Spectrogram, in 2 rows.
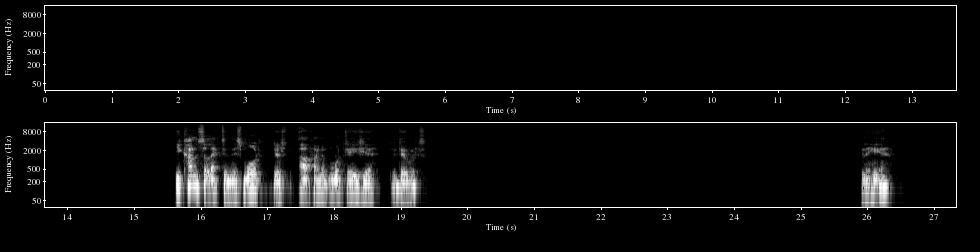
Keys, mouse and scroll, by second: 2.2 click, 3.3 Up, 6.2 Down, 6.6 Down, 14.8 click, 19.6 c, 22.1 click, 23.3 c.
